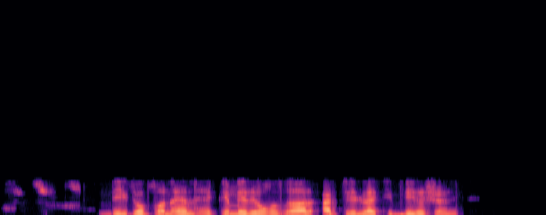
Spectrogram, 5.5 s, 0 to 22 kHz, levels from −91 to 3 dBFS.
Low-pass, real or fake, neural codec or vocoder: 3.6 kHz; fake; codec, 16 kHz, 0.8 kbps, ZipCodec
